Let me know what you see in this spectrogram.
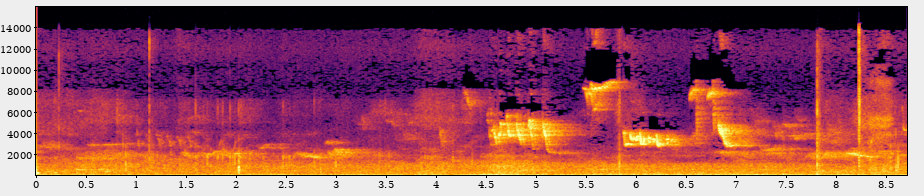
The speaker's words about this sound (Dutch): Maar geniet van de vogels.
